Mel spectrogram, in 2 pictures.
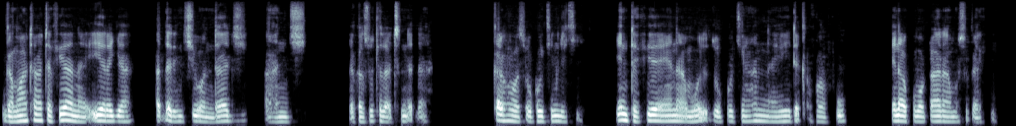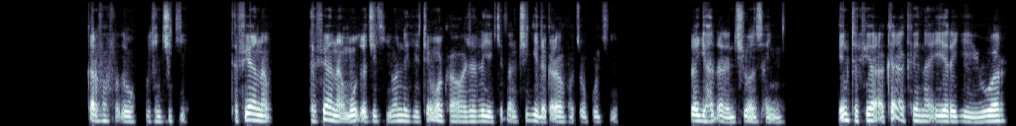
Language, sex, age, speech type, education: Hausa, male, 15-29, spontaneous, tertiary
